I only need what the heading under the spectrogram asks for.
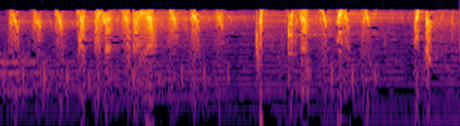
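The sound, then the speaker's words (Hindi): Many birds calling in the early morning, with sparrows chirping in quick, repeated bursts. The short calls overlap into a busy, steady chorus, and no one speaks. “पक्षी जग गए, चिड़िया चहक रही है,”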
